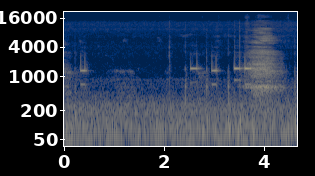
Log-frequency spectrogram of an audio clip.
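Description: Touch-tone beeps from a phone dialing a number: short clipped tones in quick uneven bursts, then a longer hissing swell near the end, heard alone over a low background rumble.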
